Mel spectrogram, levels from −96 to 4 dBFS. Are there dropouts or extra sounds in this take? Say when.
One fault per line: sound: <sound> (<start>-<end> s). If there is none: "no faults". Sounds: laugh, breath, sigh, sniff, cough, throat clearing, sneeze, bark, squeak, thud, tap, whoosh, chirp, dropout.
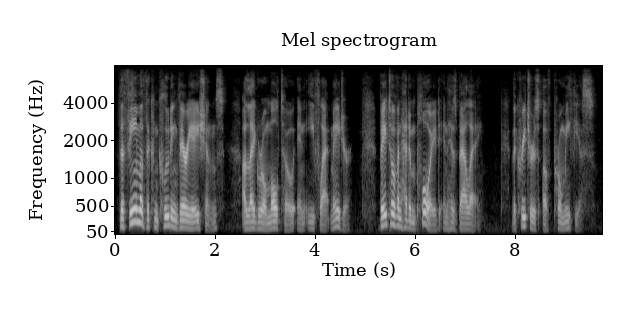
no faults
